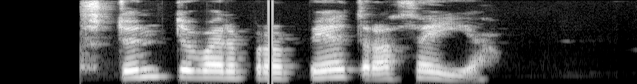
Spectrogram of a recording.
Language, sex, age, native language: Icelandic, male, 13, Icelandic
